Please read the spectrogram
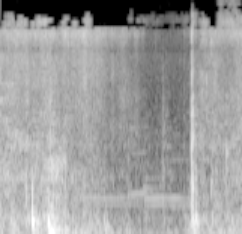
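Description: Handling noise as a leather handbag is drawn out of a cotton dust bag: soft fabric rustling and a few knocks, the loudest a low thump about half a second in.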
